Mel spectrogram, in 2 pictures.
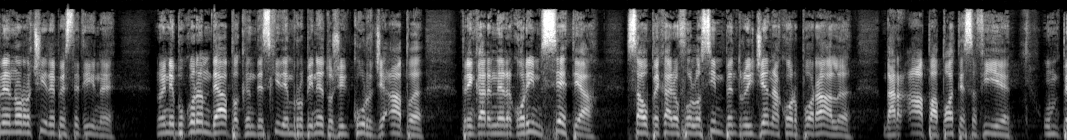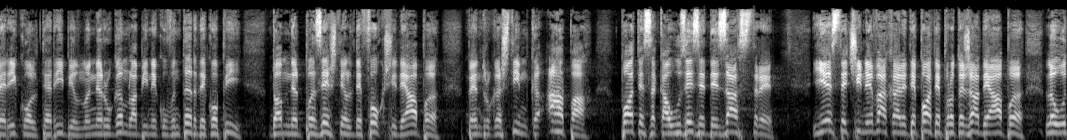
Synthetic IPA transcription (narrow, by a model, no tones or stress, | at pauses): ne̞no̞ɾo̞t͡ʃiɾe̞pe̞st̪e̞t̪ine̞ | no̞jne̞bukuɾəmd̪e̞apəkɨnd̪ːeskʲid̪e̞mrubine̞t̪ulʃ̬ikurd͡ʒe̞ʔapə | pɾiŋkaɾe̞ne̞ɾəko̞ɾimse̞t̪ea | sawpe̞kaɾeo̞fo̞lo̞simpe̞nt̪ɾuid͡ʒie̞nako̞rpo̞ɾalə | d̪arapapoat̪e̞səfije̞unpe̞ɾiko̞lt̪e̞ɾibilno̞jne̞ɾuɡəmlabinekuvɨnt̪ərʲd̪e̞ko̞pij | d̪oamnelpəze̞ʃt̪eld̪e̞fo̞kʃid̪e̞apəpe̞nt̪ɾukəʃt̪imkəʔapa | poat̪e̞səkauze̞ze̞d̪e̞zast̪ɾe̞ | je̞st̪e̞t͡ʃine̞vakaɾe̞t̪e̞poat̪e̞pɾo̞t̪e̞ʒad̪e̞apələu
